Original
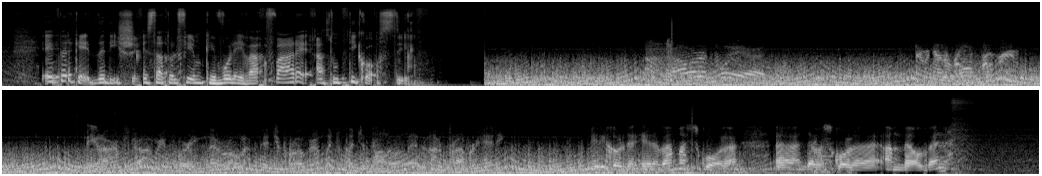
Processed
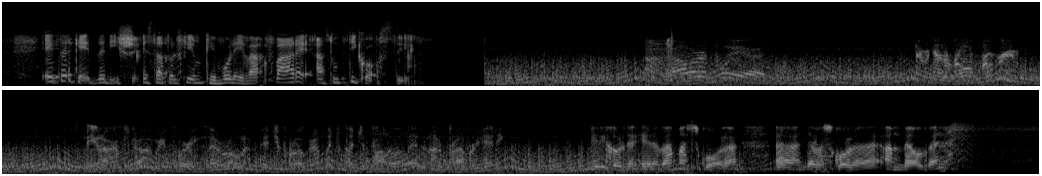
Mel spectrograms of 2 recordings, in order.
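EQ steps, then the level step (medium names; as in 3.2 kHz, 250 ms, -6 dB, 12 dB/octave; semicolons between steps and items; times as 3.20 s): band-pass filter 3.5 kHz, Q 5.1; distance through air 120 m; +11.0 dB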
